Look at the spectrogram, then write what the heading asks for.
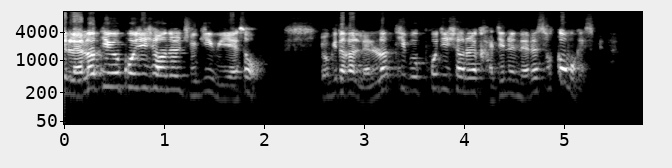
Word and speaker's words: relative: 너무 좋아하는 거 같아 릴레이션 관계가 있는 거 릴레이티브라고 발음하시는 분 정말 많은데 아니에요 그래서 뭐 어쨌든 뭐 릴레이티브라고 하든 뭐 이거 잘 아시면 돼요 2번 타이틀 바꿉니다 2번 자 우리 레너티브 포지션을 주기 위해서 여기다가 렐러티브 포지션을 가지는 애를 섞어 보겠습니다 아까 html로 가세요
